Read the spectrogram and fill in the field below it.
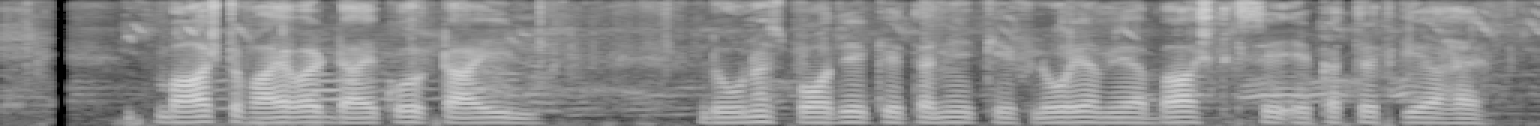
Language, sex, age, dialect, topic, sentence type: Hindi, male, 18-24, Kanauji Braj Bhasha, agriculture, statement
